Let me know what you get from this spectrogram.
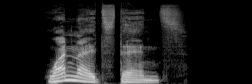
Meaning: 1. genitive singular of One-Night-Stand 2. plural of One-Night-Stand
- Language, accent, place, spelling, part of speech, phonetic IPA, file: German, Germany, Berlin, One-Night-Stands, noun, [ˈwannaɪtstɛnds], De-One-Night-Stands.ogg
